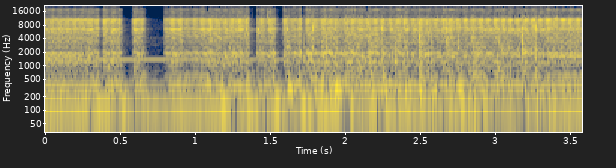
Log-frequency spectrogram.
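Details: Gottlieb Four Seasons pinball machine that won't score right: a steady, harsh electrical buzz with a low hum and brief dropouts from a chattering relay whose armature plate and coil face are rusty.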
